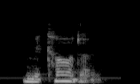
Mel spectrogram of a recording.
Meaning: 1. A former title of the emperors of Japan during a certain period 2. Any emperor of Japan
- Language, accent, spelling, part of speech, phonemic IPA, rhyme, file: English, Southern England, mikado, noun, /mɪˈkɑːdəʊ/, -ɑːdəʊ, LL-Q1860 (eng)-mikado.wav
